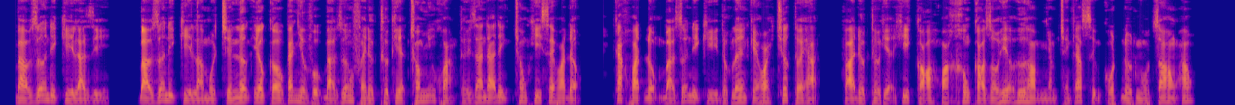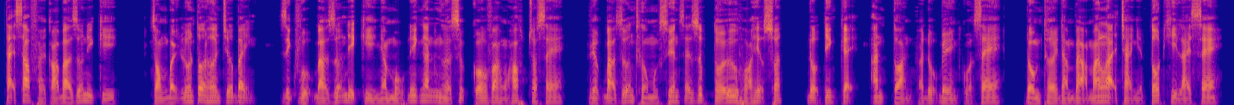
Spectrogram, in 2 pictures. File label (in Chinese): 越南语男, 外语, 小语种, 成熟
